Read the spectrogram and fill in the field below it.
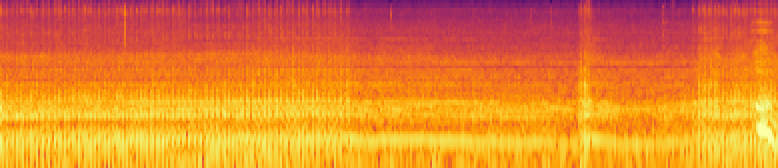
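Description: Kawasaki Ninja two-stroke motorcycle engine turning over steadily with light throttle, a continuous mid-pitched drone that dips and settles, then a few small blips near the end.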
